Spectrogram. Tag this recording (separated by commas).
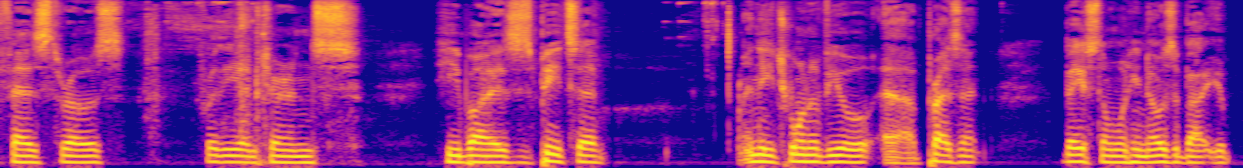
Speech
